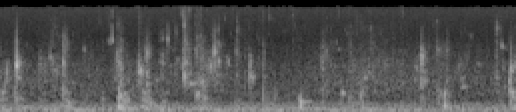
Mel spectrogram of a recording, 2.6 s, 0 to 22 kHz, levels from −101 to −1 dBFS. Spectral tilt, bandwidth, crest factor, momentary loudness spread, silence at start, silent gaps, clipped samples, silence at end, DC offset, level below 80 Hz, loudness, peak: -4.5 dB/octave; 17 kHz; 24 dB; 6 LU; 0 s; none; under 0.1%; 0 s; under 0.1%; -54 dBFS; -40 LUFS; -14 dBFS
